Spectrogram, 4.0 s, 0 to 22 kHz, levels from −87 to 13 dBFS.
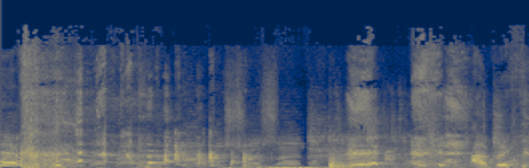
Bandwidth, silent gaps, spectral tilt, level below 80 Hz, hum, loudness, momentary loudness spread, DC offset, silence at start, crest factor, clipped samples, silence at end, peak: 19 kHz; none; -3.5 dB/octave; -22 dBFS; none; -16 LUFS; 8 LU; under 0.1%; 0 s; 14 dB; under 0.1%; 0 s; 0 dBFS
